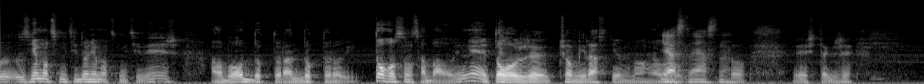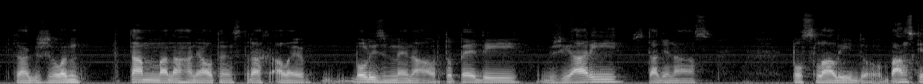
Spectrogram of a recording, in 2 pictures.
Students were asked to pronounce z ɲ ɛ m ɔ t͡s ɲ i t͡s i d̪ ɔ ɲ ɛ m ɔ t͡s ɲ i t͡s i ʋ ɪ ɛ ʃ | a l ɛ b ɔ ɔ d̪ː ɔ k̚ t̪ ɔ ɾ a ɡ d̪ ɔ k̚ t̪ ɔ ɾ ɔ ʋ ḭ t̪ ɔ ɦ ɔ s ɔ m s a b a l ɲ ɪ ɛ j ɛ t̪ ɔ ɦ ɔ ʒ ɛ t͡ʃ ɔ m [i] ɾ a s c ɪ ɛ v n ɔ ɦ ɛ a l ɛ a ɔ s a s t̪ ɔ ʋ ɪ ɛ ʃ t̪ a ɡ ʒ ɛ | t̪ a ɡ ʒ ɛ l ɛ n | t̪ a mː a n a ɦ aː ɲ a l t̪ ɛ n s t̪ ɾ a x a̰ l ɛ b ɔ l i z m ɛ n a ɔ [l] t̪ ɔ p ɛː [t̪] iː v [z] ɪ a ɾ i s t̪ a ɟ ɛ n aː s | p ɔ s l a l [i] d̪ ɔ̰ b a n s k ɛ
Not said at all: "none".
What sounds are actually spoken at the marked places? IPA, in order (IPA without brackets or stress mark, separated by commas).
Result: i, ɾ, d̪, ʒ, i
